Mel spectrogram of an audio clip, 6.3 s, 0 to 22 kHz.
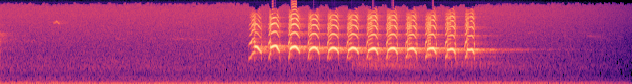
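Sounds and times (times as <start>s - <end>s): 
European green woodpecker giving loud ringing notes: 2.5s - 5.2s.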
